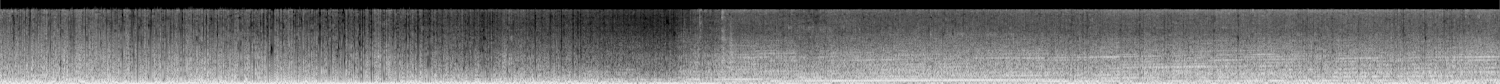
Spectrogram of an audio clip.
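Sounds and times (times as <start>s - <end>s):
wind and road noise: 0.0s - 15.0s
race car engine accelerating: 0.1s - 15.0s.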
